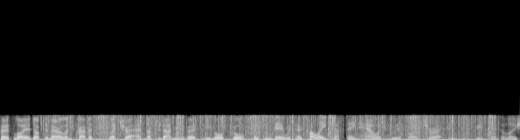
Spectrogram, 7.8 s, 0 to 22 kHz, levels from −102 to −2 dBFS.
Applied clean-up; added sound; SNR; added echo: none; Fire; -1 dB; none.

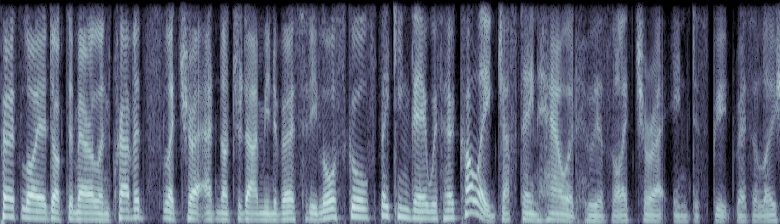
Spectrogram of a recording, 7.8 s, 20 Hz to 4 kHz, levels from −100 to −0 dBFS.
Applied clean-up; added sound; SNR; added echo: none; none; none; none.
